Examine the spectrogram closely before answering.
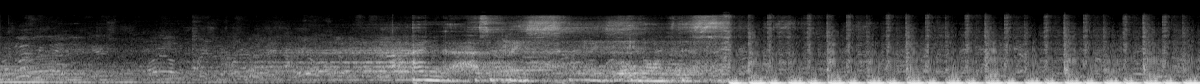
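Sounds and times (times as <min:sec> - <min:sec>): electronic dance music: 0:02.7 - 0:12.0
heavy kick drum pounding: 0:07.3 - 0:12.0.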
